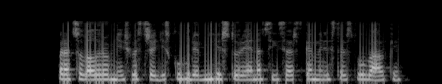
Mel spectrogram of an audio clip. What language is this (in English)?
Czech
